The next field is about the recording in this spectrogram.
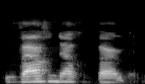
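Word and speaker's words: Werner Werman: German rat honestly and his name is pronounced Verner verman even though it's not spelled that way honestly this this boss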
